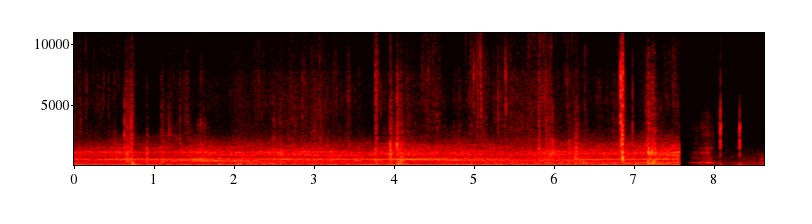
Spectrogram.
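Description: A shovel scrapes and digs into dry soil.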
